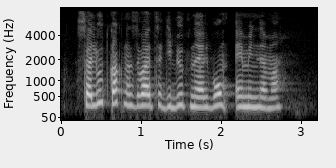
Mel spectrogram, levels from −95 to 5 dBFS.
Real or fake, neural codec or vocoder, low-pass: fake; vocoder, 22.05 kHz, 80 mel bands, Vocos; 7.2 kHz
